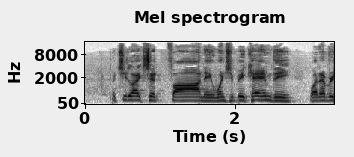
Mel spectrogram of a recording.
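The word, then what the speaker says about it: Fani: about fonny Willis right is anybody fonny it's pronounced fonnie F A ni I that's Fanny but she likes it fonny when she became the whatever she became da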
